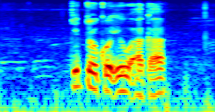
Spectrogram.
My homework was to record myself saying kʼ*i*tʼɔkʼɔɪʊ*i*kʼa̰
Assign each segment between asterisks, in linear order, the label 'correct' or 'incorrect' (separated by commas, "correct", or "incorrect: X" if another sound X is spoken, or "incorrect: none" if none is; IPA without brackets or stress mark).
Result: incorrect: ɪ, incorrect: a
